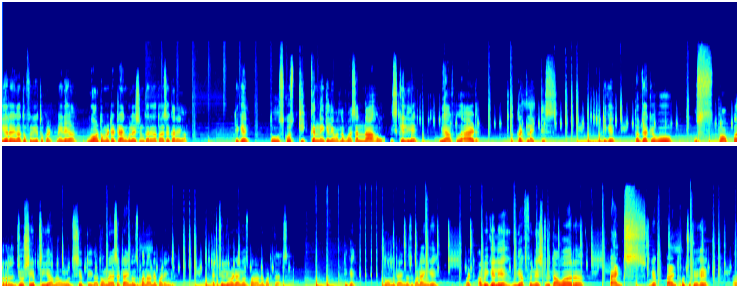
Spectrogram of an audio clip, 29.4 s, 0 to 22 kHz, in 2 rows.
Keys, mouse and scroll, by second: 1.1 ctrl+t, 1.5 ctrl+middle click, 1.8-3.5 middle drag, 4.0 ctrl+z, 4.4-5.9 middle drag, 8.2 click, 8.8 shift+click, 9.9 j, 10.5 ctrl+middle click, 10.8-11.9 middle drag, 12.1 ctrl+middle click, 12.5 ctrl+middle click, 12.7 shift+middle click, 13.0 middle click, 13.6 ctrl+middle click, 14.7-15.9 middle drag, 17.2 middle click, 17.5 ctrl+middle click, 17.8 shift+middle click, 18.1 ctrl+middle click, 18.4 middle click, 18.8 ctrl+middle click, 19.2 shift+middle click, 19.5 middle click, 20.2 shift+middle click, 20.5 middle click, 21.1 ctrl+middle click, 21.5 ctrl+Tab, 22.1 click, 22.4 ctrl+middle drag, 22.7 shift+middle drag, 23.1 middle click, 23.5-23.8 middle drag, 24.0 shift+middle drag, 24.3 ctrl+middle drag, 24.7-26.2 middle drag, 26.5 shift+middle click, 26.8 ctrl+middle click, 27.0 middle drag.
